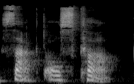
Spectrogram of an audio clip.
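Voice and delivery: ordinary delivery

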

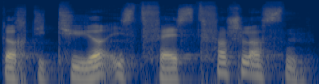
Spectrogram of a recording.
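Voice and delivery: usual speaking voice

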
